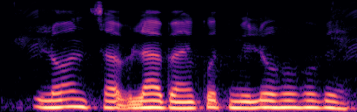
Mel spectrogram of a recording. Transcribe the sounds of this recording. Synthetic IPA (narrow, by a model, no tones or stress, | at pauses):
loːnsɐblabãːkot̪miloɦoɦobe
